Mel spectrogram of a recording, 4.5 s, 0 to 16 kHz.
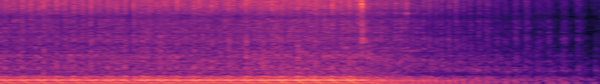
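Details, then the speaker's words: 1949 Minneapolis-Moline ZAU tractor before head gasket rebuild, leaking oil and coolant: low, even chugging at steady idle, about four beats per second, no knocks or misses, fires right up; healthy running. "Okay, and this is what the Moline sounds like before the rebuild. I added a switch here for the alternator. Fires right up, runs good."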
